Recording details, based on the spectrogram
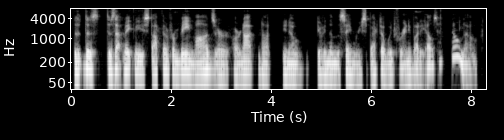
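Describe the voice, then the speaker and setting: A man hosting a casual livestream, chatting to viewers in a rambling, halting way that often repeats words. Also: fairly low pitch, animated, gravelly, no room sound, studio quality. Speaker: livestream host. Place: room at home.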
